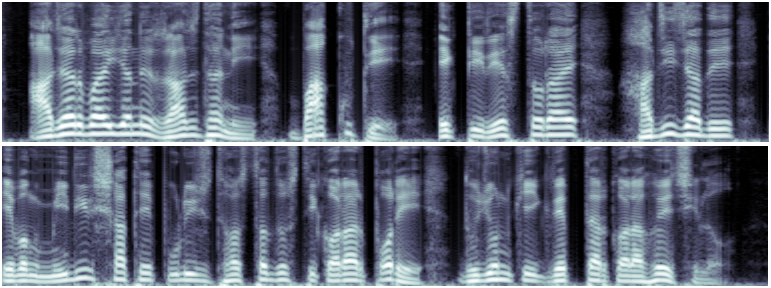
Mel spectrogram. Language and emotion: Bengali, neutral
